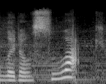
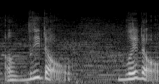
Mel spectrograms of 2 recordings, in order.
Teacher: 这个双 t 啊，我们要把它浊化。Alittle。little，那么这个 little 的卷舌呢，跟这个 people 的卷舌很类似啊。little，littleslack，slack 这个单词中间的原因是 add inslack。It's about cutting my people a little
